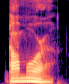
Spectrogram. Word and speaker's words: Gomorrah: So I wanted to have the article just to draw from, but like the city Gomorrah in Hebrew, that G is not a hard G necessarily. So that letter is Gimel, which is a hard G. But this is spelled with a letter called an Ayin. So it's more like Gomorrah, right? It's like the back of the throat G. And this Ayin can also make an O sound. So it's not just G. It's not a hard G. It's in the back of the throat and often can make the O sound as well.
